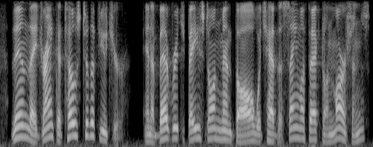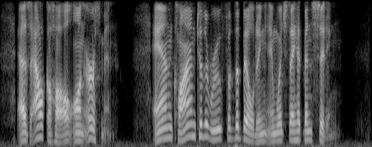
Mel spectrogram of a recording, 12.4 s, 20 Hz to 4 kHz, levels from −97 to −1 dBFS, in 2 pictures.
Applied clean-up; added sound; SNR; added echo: neural diffusion model UNIVERSE++.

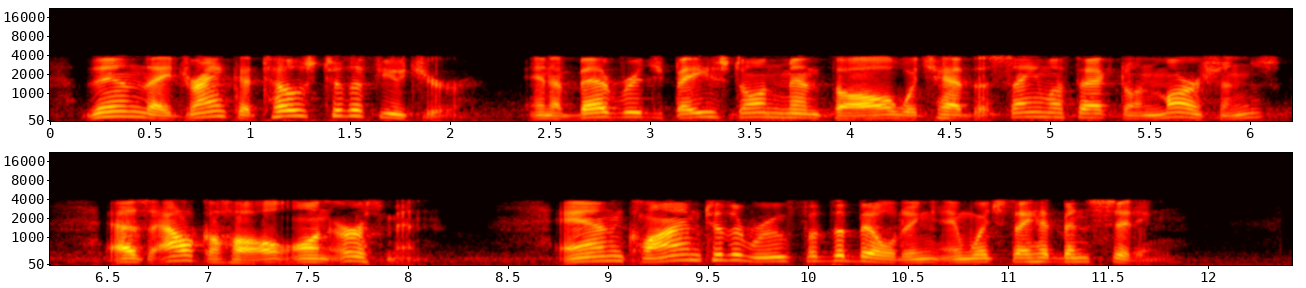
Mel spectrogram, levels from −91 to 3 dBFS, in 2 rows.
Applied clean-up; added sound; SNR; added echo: neural separator model SepFormer DNS4.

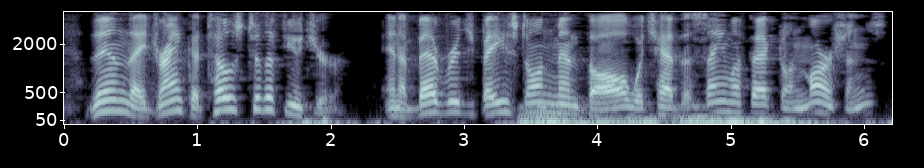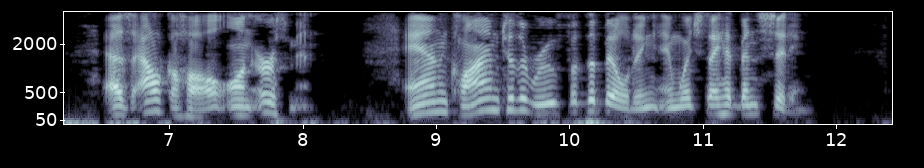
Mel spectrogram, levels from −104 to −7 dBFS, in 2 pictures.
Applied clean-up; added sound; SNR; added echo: classical method Wiener filter.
